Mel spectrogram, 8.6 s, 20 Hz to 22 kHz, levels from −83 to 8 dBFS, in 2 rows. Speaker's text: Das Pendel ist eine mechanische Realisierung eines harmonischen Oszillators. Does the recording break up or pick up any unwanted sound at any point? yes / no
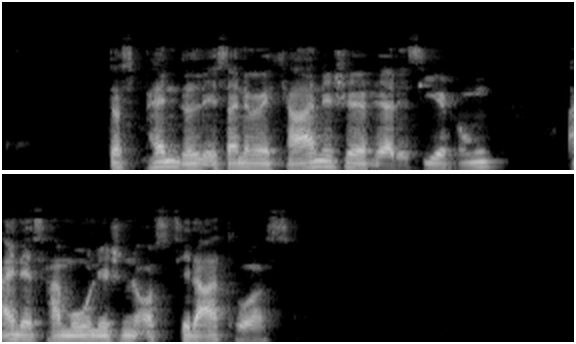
no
